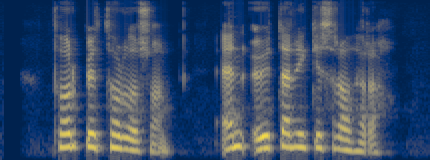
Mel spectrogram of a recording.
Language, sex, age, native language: Icelandic, female, 20-29, Icelandic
